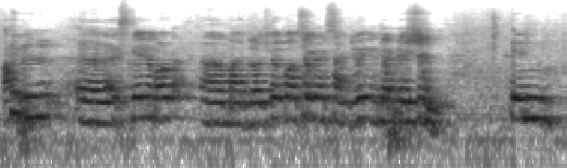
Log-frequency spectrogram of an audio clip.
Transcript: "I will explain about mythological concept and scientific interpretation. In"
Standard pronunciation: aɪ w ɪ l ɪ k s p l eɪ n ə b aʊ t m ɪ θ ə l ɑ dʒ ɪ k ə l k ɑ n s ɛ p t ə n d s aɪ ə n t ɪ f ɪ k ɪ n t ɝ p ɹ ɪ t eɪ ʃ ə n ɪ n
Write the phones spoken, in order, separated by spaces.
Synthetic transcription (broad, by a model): aɪ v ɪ l ɪ k s p l eɪ n ə b aʊ t m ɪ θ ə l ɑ dʒ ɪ k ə l k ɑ n s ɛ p t ə n d s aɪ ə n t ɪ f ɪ ɪ n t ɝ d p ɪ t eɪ ʃ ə n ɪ n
